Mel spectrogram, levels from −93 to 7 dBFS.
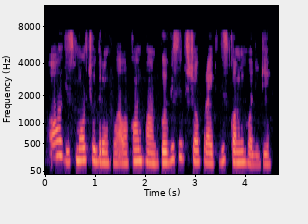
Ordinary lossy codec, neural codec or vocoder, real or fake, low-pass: none; none; real; 7.2 kHz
